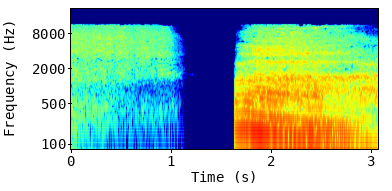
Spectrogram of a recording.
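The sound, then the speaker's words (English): A deep clearing breath is taken together by a group, starting with a breathy inhale, then a brief silent pause, then a loud voiced, sighing exhale. “So let's take one clearing breath.”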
